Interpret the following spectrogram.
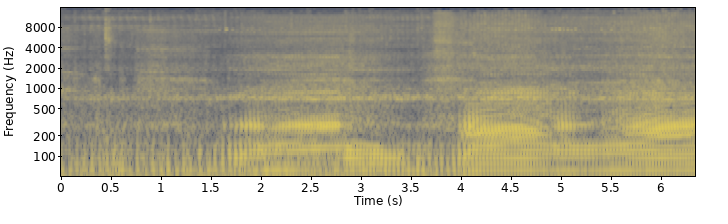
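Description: Honda Grom's 125 cc single-cylinder engine pulling away under throttle, its pitch rising, dropping at a gear change about four seconds in, then rising again.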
